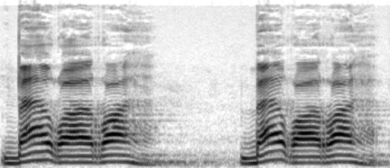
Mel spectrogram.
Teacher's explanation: وقف کی صورت میں گولتا کو ہا پڑھیں گے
